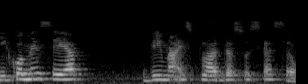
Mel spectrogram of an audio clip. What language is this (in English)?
Portuguese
